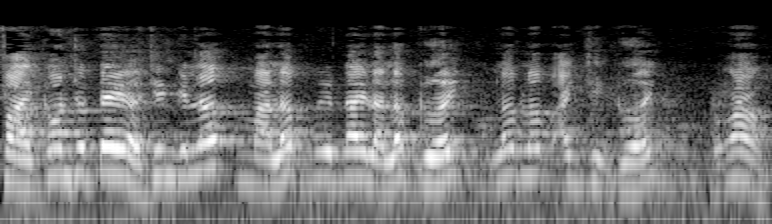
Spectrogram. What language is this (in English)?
Vietnamese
